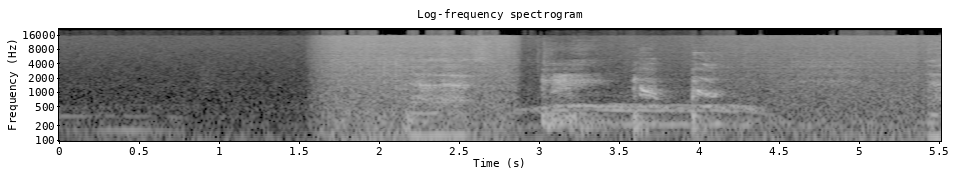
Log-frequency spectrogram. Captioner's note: chokes on words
